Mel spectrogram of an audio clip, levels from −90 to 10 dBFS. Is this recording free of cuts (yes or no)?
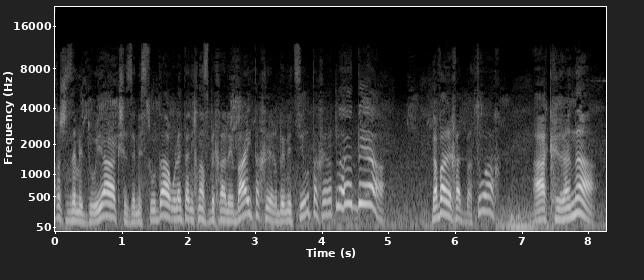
no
